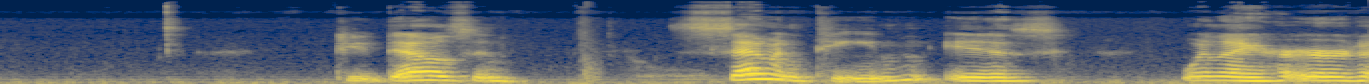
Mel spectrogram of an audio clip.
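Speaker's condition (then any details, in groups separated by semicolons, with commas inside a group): Primary progressive multiple sclerosis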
